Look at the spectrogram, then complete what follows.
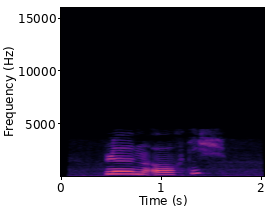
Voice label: "blueme artig", Bas Rhin; floral; vin

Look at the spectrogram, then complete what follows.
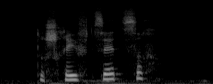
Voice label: "schriftsetzer", alsace

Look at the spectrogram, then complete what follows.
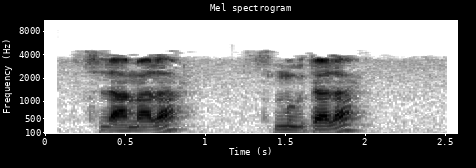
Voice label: "lammala", alsace

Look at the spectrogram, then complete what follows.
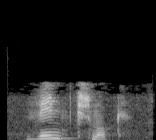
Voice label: "wild gschmack", Bas Rhin; venaison

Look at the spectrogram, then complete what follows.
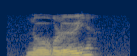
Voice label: "noochlueje", alsace

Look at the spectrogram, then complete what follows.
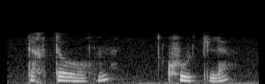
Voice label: "d'r Dàrm, d' Kùttle", Bas Rhin; intestin; medecine

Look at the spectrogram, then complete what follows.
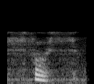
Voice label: "fass", alsace

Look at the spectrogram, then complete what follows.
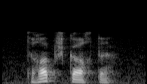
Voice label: "obschtgarte", alsace

